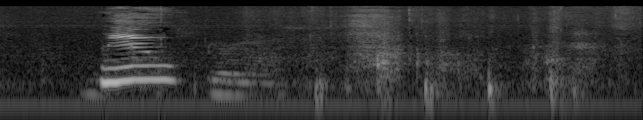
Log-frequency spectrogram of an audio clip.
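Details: Red Rust Doberman Pinscher at play, hunting for the cat. A high, tonal whine rises slightly and holds briefly. A shorter, softer whine follows, then scattered soft clicks and thumps in a small room.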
